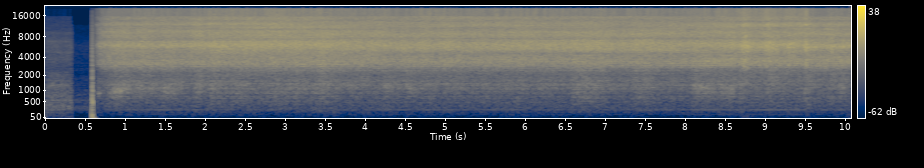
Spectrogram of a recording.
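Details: YesWelder FIRSTESS MP200 5-in-1 in plasma mode at 30 amps on compressed air, cutting 1/8-inch steel straight across, partly through old weld beads: a sharp pop at arc start, then a steady, even high airy hiss; normal plasma cutting.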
